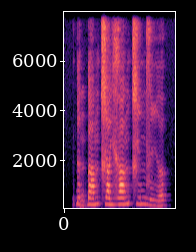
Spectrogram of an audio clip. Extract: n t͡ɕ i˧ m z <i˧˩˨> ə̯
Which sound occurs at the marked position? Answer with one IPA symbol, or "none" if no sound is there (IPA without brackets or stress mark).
i˧˩˨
